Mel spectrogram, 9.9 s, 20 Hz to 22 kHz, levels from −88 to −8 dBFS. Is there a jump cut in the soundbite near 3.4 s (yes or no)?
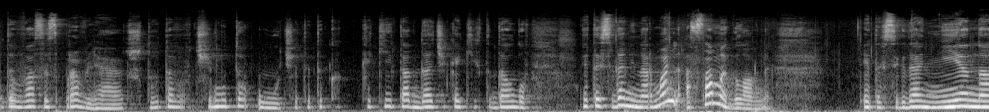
no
